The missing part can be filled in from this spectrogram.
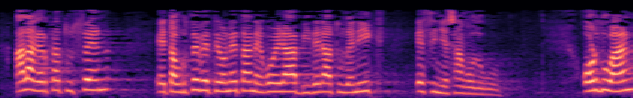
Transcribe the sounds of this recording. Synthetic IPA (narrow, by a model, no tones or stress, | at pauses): alaɣ̞e̞ɾt̪at̪use̞n | e̞t̪auɾt̪e̞β̞e̞t̪e̞o̞ne̞t̪ane̞ɣ̞o̞e̞ɾaβiðe̞ɾat̪uðe̞nik | e̞siɲe̞saŋɡo̞ð̞uɣ̞u | o̞ɾðuan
